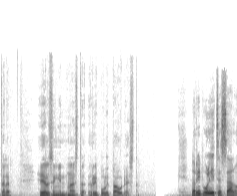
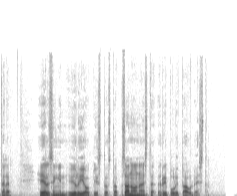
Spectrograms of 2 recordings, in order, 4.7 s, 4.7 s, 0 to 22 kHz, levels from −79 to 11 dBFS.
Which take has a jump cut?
first; 1 cut; at 1.3 s

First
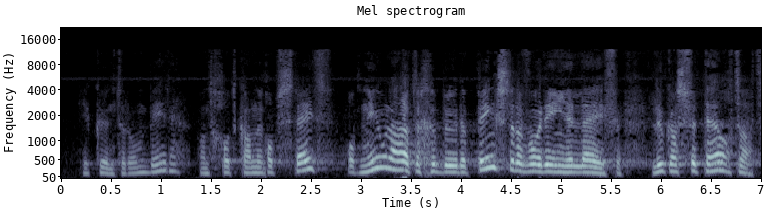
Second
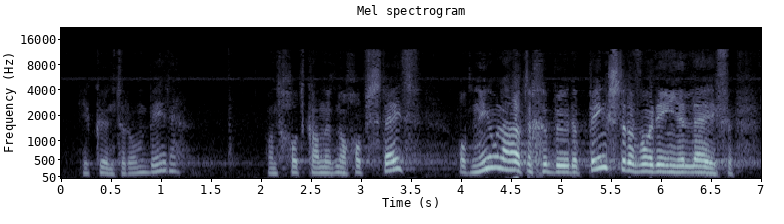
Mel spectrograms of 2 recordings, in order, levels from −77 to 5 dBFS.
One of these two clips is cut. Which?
first; 3 cuts; at 1.3 s, 2.0 s, 2.7 s

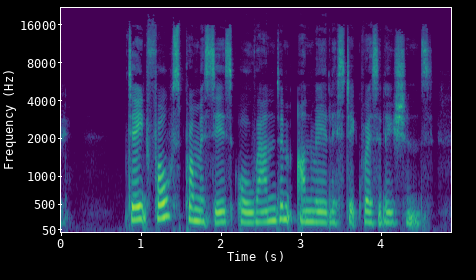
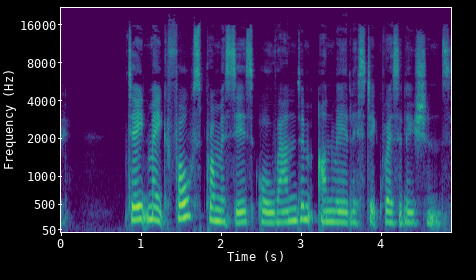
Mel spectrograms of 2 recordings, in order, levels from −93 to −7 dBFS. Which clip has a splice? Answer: first; 1 cut; at 1.1 s

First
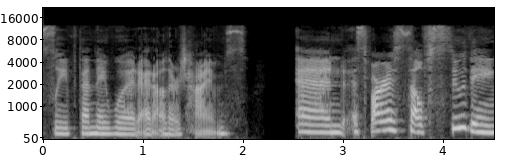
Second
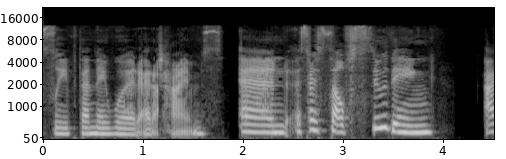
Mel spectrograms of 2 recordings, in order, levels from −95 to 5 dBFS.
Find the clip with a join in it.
second; 3 cuts; at 1.2 s, 1.9 s, 2.7 s

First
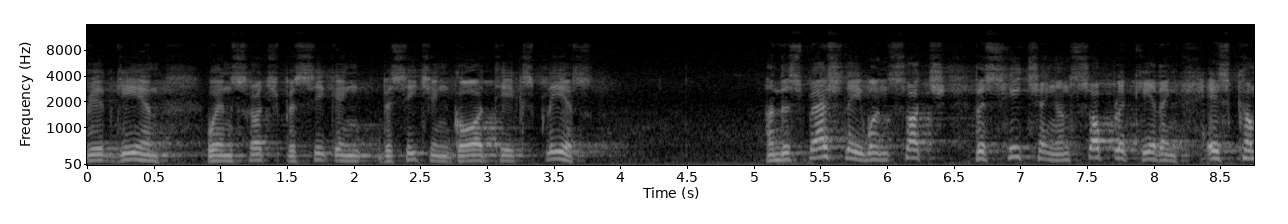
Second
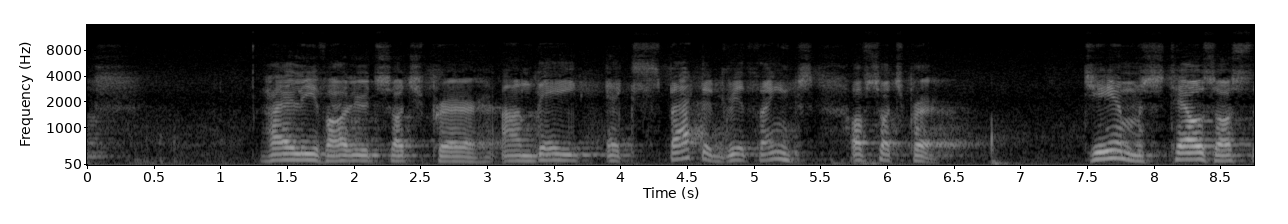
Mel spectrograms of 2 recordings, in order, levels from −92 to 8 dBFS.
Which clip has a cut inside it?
second; 1 cut; at 7.0 s

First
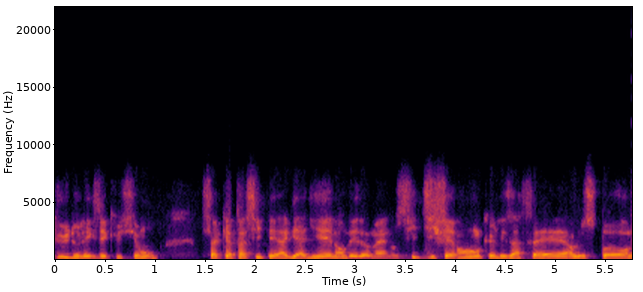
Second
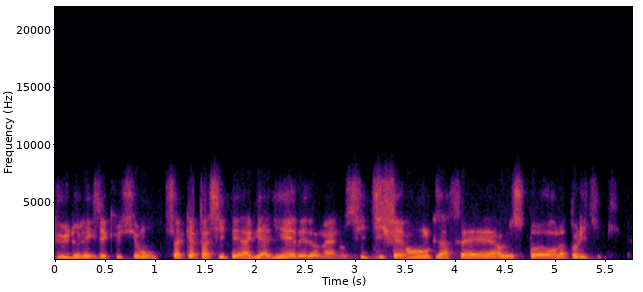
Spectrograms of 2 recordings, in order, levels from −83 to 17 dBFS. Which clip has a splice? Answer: second; 3 cuts; at 1.1 s, 2.4 s, 3.8 s

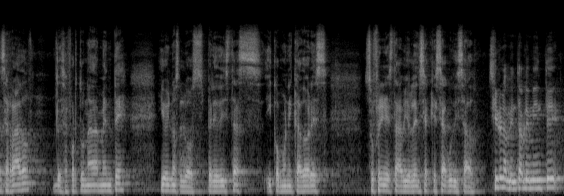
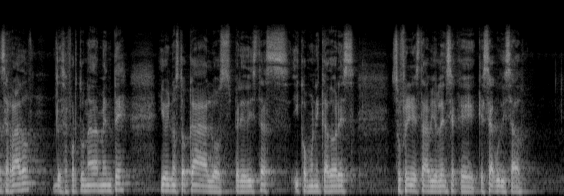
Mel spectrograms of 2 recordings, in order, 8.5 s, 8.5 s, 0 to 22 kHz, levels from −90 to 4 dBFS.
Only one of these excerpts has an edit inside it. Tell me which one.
first; 3 cuts; at 2.7 s, 6.5 s, 7.3 s

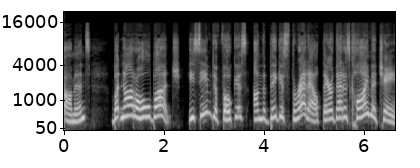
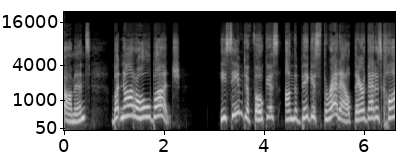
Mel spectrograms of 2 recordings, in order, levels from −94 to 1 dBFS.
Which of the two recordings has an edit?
first; 1 cut; at 2.4 s

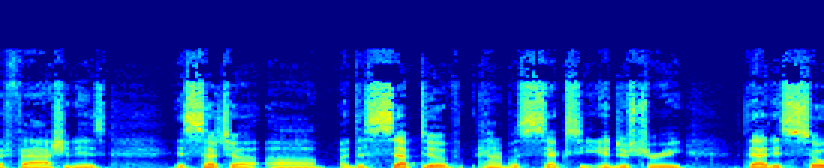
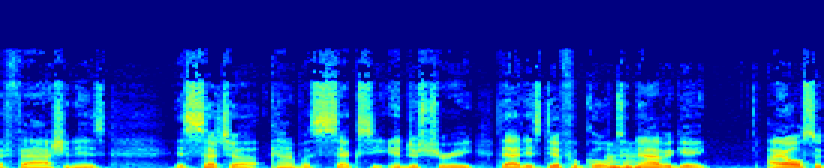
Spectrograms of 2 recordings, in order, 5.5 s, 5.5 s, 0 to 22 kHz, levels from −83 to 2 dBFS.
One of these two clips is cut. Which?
second; 3 cuts; at 1.7 s, 3.3 s, 3.6 s

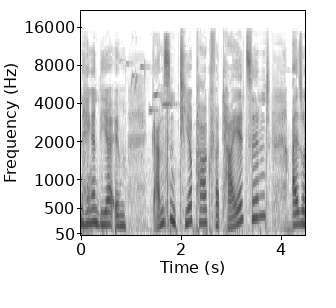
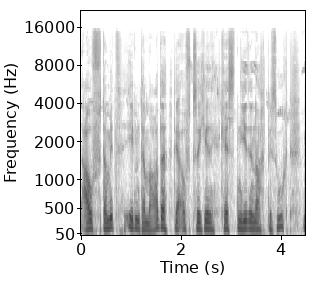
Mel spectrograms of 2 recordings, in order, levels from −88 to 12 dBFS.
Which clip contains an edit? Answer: second; 1 cut; at 1.8 s

